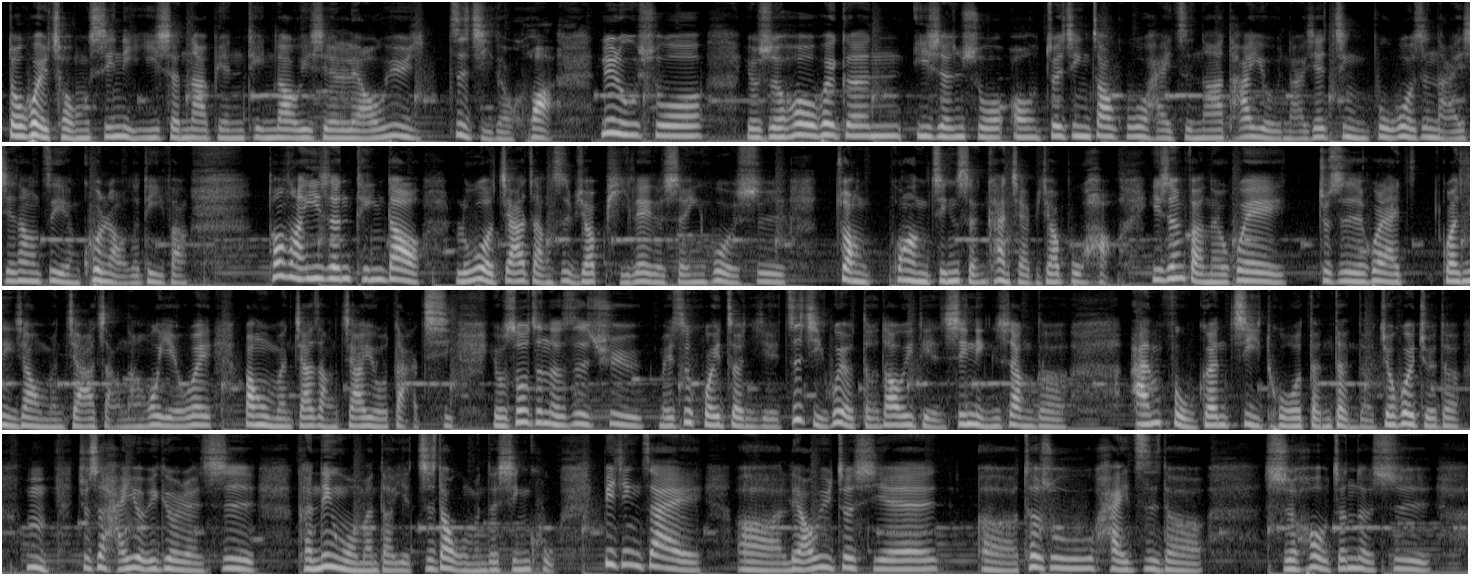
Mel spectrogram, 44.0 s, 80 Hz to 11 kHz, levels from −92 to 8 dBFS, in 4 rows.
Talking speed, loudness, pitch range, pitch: 270 characters per minute, -31 LUFS, 185-220 Hz, 200 Hz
